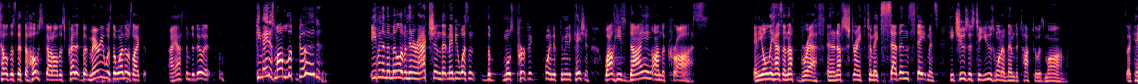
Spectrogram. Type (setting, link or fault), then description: setting, large echoing room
